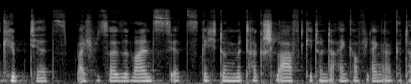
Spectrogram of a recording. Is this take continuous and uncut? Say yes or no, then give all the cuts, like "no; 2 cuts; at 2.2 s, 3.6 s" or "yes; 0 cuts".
no; 1 cut; at 2.0 s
